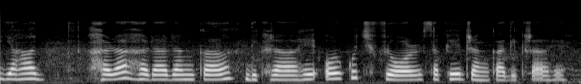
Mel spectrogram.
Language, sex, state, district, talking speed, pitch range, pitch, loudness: Hindi, female, Arunachal Pradesh, Lower Dibang Valley, 175 wpm, 210-245 Hz, 225 Hz, -14 LUFS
